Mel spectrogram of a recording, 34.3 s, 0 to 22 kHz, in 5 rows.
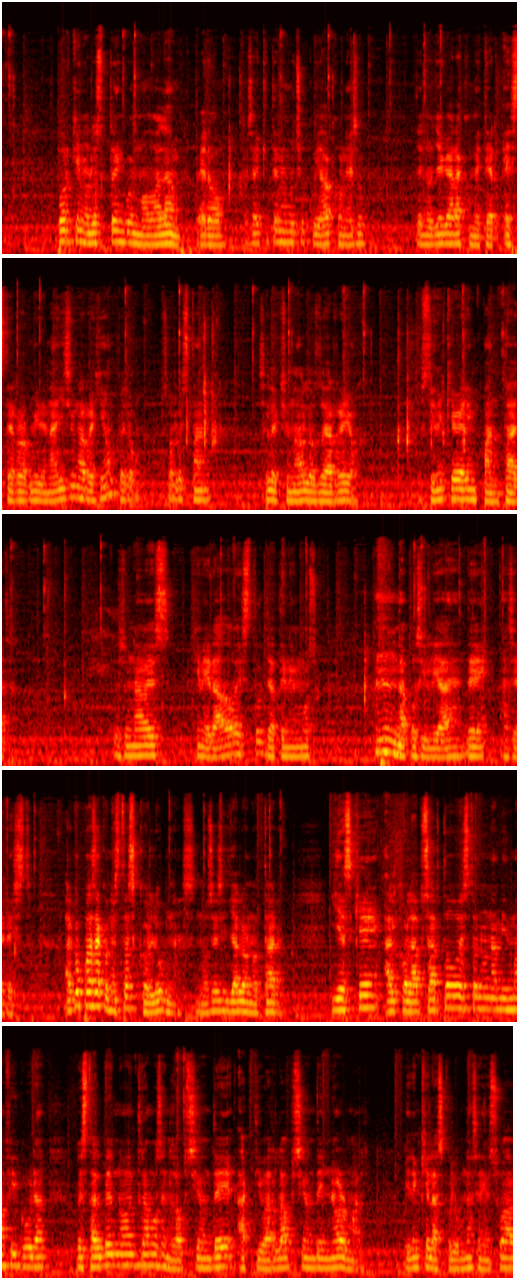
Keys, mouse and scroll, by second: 0.0 click, 1.3 Tab, 1.6 click, 3.0 Tab, 3.7 click, 4.7 middle click, 5.6 shift+middle click, 6.7-7.1 scroll up 1, 7.1 shift+middle click, 9.6 ctrl+z, 10.2 click, 13.0 ctrl+shift+click, 15.0-16.0 drag, 16.1-16.5 scroll down 3, 16.7 middle click, 16.9 scroll up 2, 17.5-17.9 shift+middle drag, 18.6 Tab, 19.2 click, 19.8 middle click, 21.0-22.9 middle drag, 23.3 middle click, 23.7 scroll up 1, 24.0-24.4 shift+middle drag, 24.5 scroll up 1, 29.8 click, 30.7 scroll down 2, 31.8-32.2 scroll down 1.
